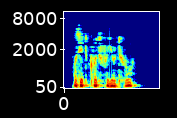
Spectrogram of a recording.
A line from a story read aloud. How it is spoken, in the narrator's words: Nishi whispered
